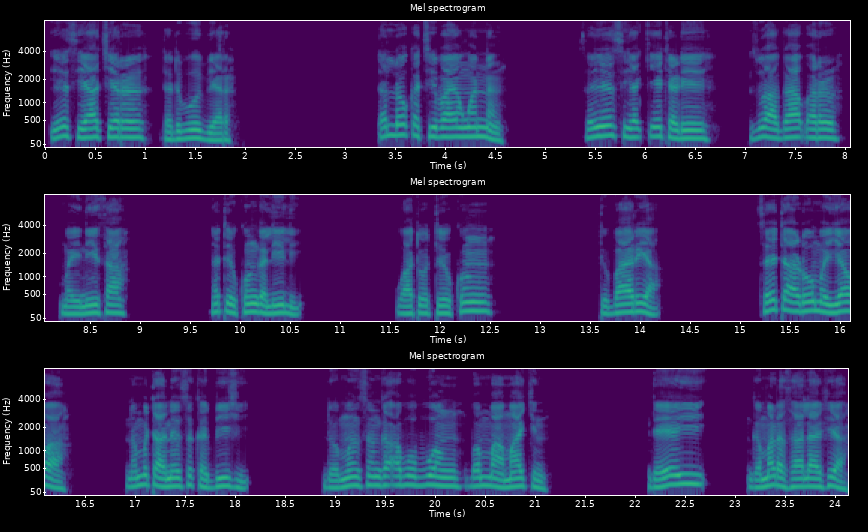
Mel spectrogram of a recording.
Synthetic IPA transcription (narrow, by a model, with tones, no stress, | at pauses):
jeː˦su˨jaː˦t͡ʃɪ˦jɐ˦rda˨dʊ˦buː˦bɪ˨jɐ˦r | ɗɐ˦nloː˦kʼɐ˨t͡ʃiː˦baː˦jɐ˦ŋwɐ˦nːɐ˨n | sa˦jːeː˦su˨jaː˦kʲʼeː˦tɐ˨ɽeː˦ | zʊ˦waː˨ɡaː˦ɓɐ˨r | ma˨jniː˦saː˦ | na˦teː˨kʷʊ˦ŋɡɐ˨liː˦liː˨ | waː˨toː˨teː˨kʷʊ˦n | tʊ˨baː˦ɾɪ˦jaː˨ | sa˦jtaː˨ɽoː˦ma˨jːɐ˦waː˨ | na˦mʊ˦taː˨neː˦s̬ʊ˦ka˨biː˦ʃ̬i˨ | doː˨mɪ˦nsʊ˦ŋɡa˦ʔa˦buː˦bʊ˦wɐ˨mbɐ˦mːaː˨maː˦kʲɪ˨n | da˨ja˦ji˦ | ɡa˨mɐ˦ɽa˨s̬aː˦laː˦ɸɪ˦jaː˨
